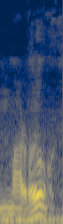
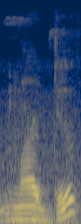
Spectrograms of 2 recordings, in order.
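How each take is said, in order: First: The R is rolled and the D disappears. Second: The D sound is clearly pronounced.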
